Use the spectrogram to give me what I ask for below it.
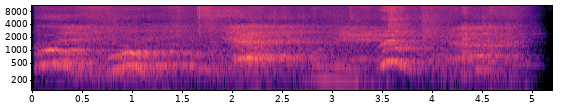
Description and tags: Crowd Woos
A crowd of people cheering, not very excited. Recorded in a temple with an iPhone after an announcement. The guy tried to make it sound exciting, so this is how the crowd responded.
